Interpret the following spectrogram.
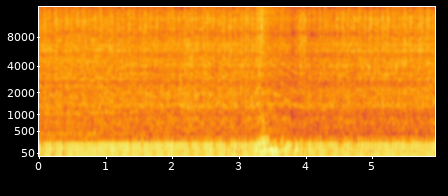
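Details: Kawasaki ZR7 motorcycle at idle: light, regular clatter about two to three per second riding over the engine beat; owner asks what the engine noise is, cause not identified.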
